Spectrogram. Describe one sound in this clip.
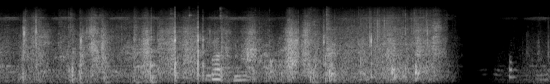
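A hand drum is beaten in a quick rhythm.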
